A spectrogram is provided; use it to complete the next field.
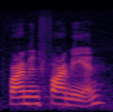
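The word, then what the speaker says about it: Farmanfarmaian: Farman Farmian.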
